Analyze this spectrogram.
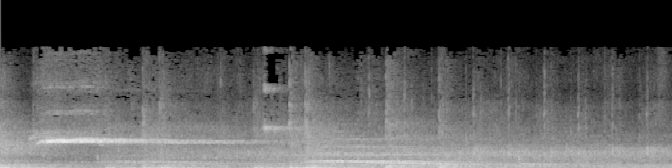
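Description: Basketball dribbled and bouncing on a gym court, with thuds of footsteps and voices echoing in the hall. A high squeak comes just after the start and fades, and a falling squeal comes midway.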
